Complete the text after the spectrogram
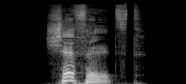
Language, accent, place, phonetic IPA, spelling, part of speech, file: German, Germany, Berlin, [ˈʃɛfl̩st], scheffelst, verb, De-scheffelst.ogg
- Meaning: second-person singular present of scheffeln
